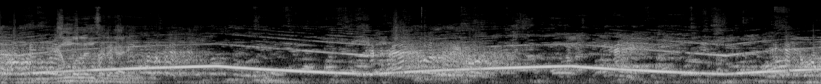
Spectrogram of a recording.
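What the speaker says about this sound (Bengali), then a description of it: "এটা অসুস্থ হয়েছে মনে হয় কোনো একটা অ্যাম্বুলেন্সের গাড়ি" An ambulance siren wails in a slow rising and falling sweep, loud and close, over crowd noise at Shahjalal International Airport, with people talking underneath.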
